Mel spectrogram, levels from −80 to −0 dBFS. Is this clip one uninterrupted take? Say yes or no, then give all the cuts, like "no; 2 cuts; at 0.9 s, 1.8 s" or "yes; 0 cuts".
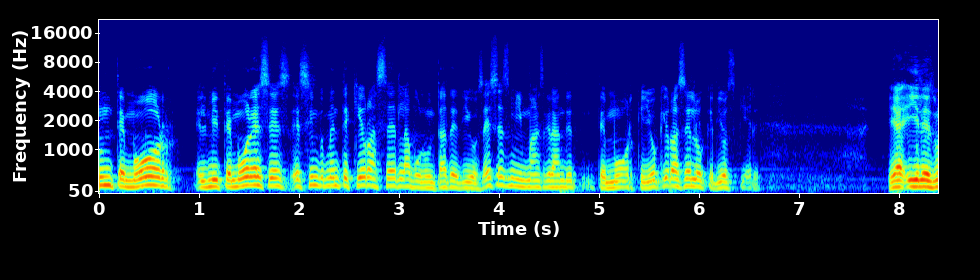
yes; 0 cuts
